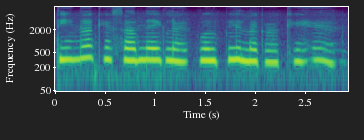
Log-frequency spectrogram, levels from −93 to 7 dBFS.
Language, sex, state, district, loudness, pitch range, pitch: Hindi, female, Arunachal Pradesh, Papum Pare, -13 LUFS, 290-325 Hz, 310 Hz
